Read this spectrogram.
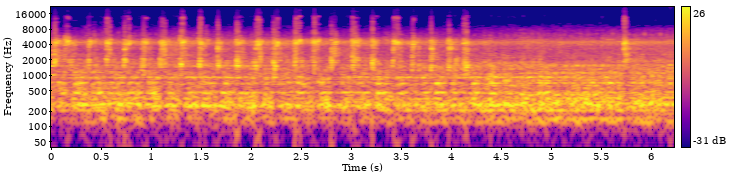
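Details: Toyota Sequoia 4.7 V8 at idle: sharp high ticking at about four to five a second from the front of the engine, from a worn fan bracket idler pulley bearing. It resembles the water pump, which is timing-belt driven.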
